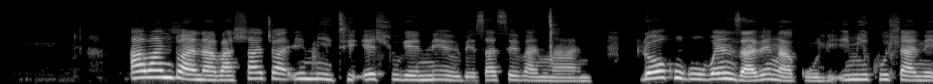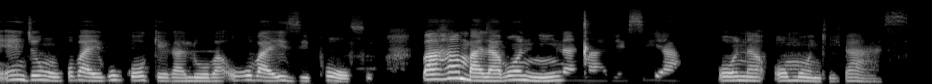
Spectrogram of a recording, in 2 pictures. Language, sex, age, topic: North Ndebele, female, 25-35, health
